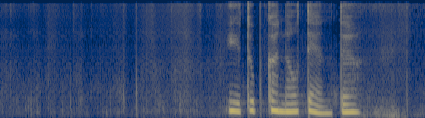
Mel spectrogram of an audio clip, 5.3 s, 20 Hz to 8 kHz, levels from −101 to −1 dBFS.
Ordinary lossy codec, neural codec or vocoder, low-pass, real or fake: none; codec, 16 kHz, 0.9 kbps, LongCat-Audio-Codec; 7.2 kHz; fake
